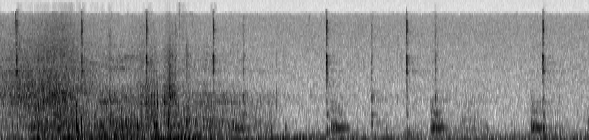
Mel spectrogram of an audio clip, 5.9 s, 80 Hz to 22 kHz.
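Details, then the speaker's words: 1970s barn-find Ford Cortina project with a 46-year-old engine: hazards switched on, a quick, slightly uneven relay ticking at about three or four a second; hazards only sort of work, and two front hazard bulbs are out. "Sort of work. I can see, so we need two front hazard bulbs."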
